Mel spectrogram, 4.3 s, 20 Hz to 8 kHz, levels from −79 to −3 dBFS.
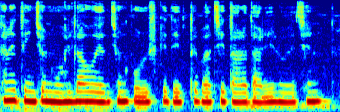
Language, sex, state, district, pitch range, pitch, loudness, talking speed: Bengali, female, West Bengal, Cooch Behar, 210-220 Hz, 215 Hz, -11 LUFS, 155 wpm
